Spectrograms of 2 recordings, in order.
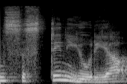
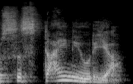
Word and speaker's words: cystinuria: So in cystinuria or cystinuria, pronunciation is two types. Yes, you may say it cystinuria or cystinuria.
